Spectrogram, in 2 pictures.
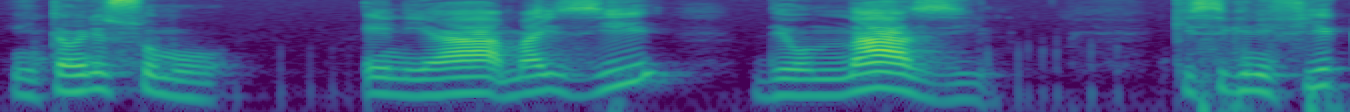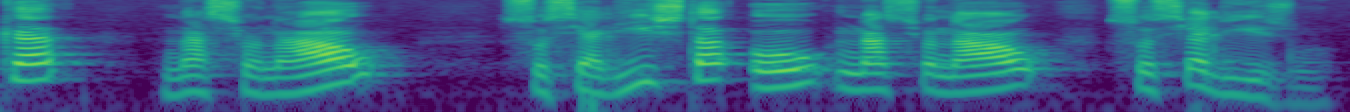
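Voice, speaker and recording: A woman's voice: sits low, animated, takes it slowly. A woman, teaching a history lesson over slides in a chatty, step-by-step way, often addressing her students directly. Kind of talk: recorded class lecture over slides.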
